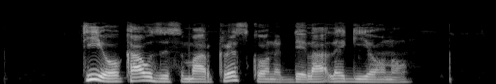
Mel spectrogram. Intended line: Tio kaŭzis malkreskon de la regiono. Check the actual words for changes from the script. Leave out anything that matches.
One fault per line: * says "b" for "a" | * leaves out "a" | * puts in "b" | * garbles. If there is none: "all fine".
all fine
